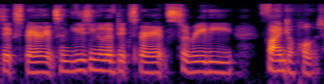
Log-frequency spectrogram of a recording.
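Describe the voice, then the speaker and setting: An animated woman with a British accent on a very clean recording with a silent background. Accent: non-Ontarian (British). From South London, England. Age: young. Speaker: young union member and international student. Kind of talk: casual podcast interview. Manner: animated, frequent laughter.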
